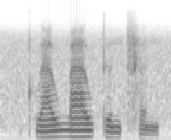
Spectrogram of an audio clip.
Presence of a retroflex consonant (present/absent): absent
